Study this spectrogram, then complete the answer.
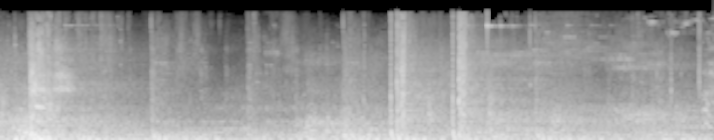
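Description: Heavy blows and thuds land in a struggle.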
